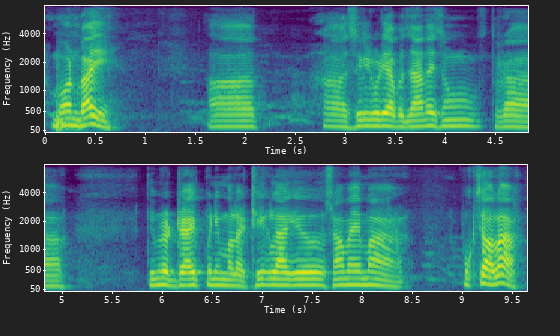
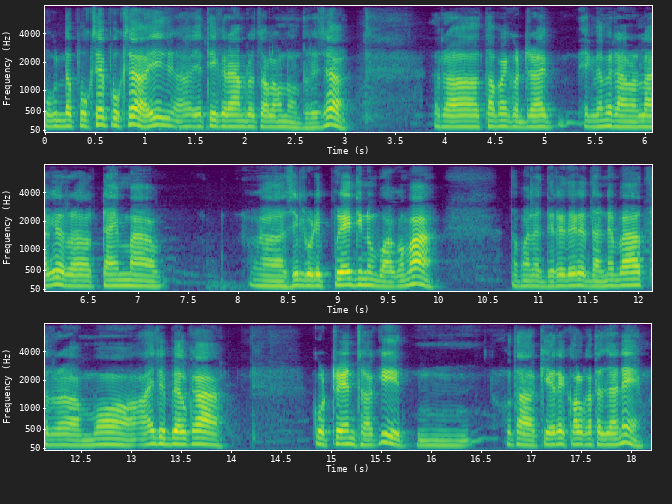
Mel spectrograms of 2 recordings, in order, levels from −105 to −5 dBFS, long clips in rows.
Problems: constant background noise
